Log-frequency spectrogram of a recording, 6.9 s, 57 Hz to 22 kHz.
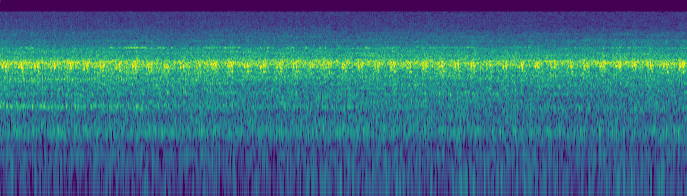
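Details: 1995 Pontiac Bonneville 3.8 L 3800 Series II V6, 115,000 miles, good compression and vacuum, power loss noted: idle with steady high ticking chatter about three beats a second, unchanged with serpentine belt removed; source undetermined.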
